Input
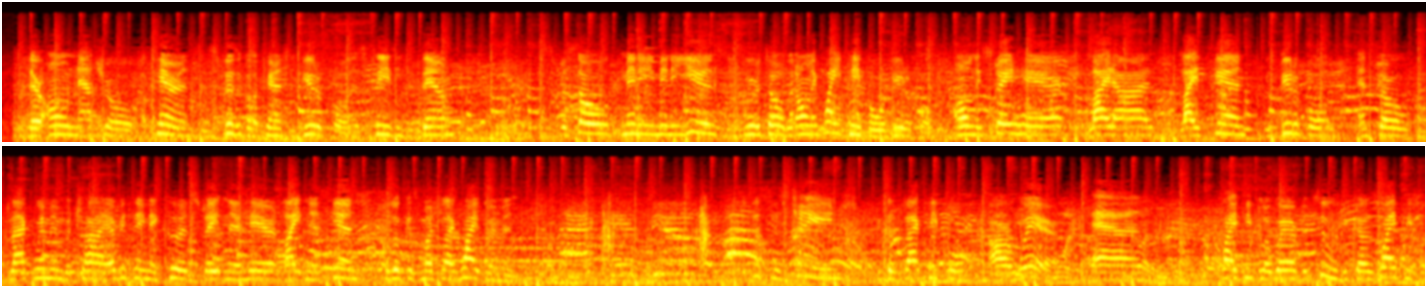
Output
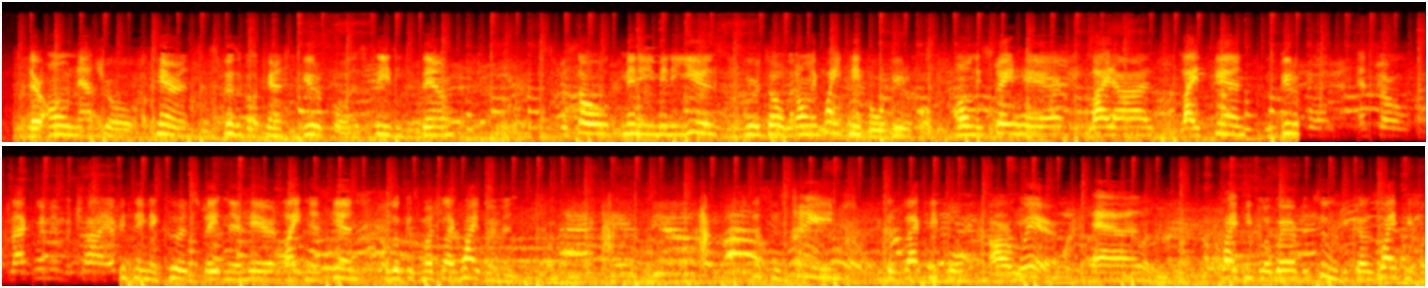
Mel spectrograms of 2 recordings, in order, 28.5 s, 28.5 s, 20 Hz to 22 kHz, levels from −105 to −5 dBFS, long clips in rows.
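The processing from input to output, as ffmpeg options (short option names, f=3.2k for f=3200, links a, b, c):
-filter_complex "[0:a]asettb=1/sr,asplit=3[a][b][c];[a]atrim=end=12.974[d];[b]atrim=start=12.97:end=15.42,asetpts=PTS-STARTPTS,afade=t=in:d=0.004:c=qsin,afade=t=out:st=2.446:d=0.004:c=qsin,highpass=930[e];[c]atrim=start=15.416[f];[d][e]acrossfade=d=0.004:c1=hsin:c2=qsin[g];[g][f]acrossfade=d=0.004:c1=qsin:c2=hsin"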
